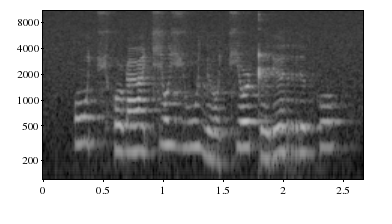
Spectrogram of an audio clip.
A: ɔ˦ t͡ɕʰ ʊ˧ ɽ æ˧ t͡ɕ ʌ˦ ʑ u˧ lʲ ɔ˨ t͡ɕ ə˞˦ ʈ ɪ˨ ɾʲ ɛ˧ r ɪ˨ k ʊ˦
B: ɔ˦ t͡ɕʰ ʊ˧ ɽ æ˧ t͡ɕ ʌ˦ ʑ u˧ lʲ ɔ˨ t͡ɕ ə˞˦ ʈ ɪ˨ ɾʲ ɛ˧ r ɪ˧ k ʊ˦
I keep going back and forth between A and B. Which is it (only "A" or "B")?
B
